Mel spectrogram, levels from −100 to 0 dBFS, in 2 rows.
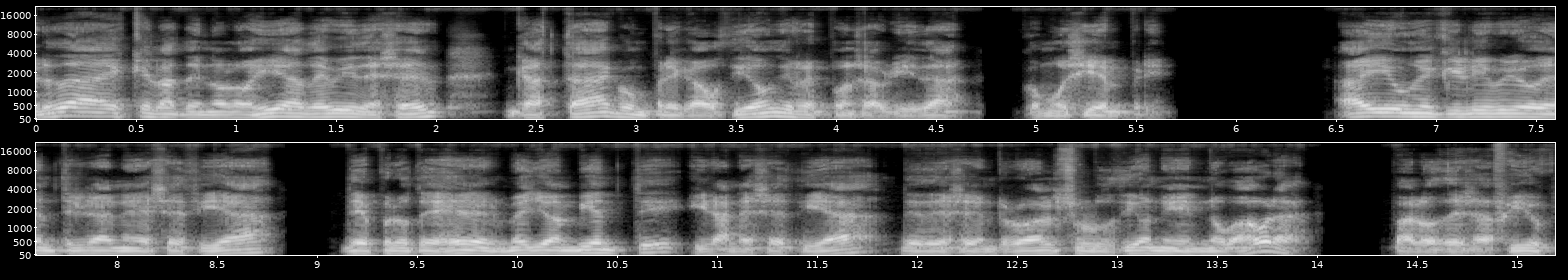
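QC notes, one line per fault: Nothing stood out on listening to this speech recording.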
